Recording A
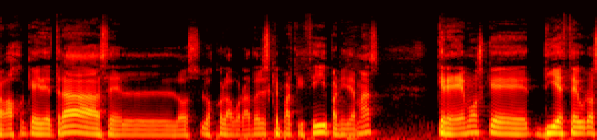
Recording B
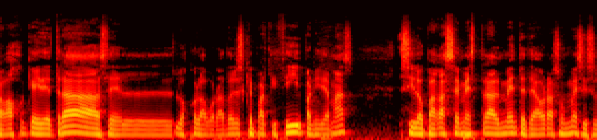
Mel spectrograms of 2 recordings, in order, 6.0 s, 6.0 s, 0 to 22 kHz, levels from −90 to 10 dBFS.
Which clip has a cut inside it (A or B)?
B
